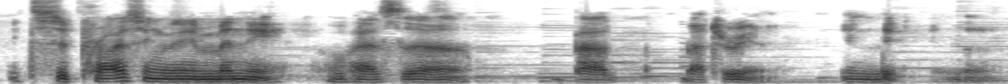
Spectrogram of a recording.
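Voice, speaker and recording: A man chatting casually on a livestream, trading slow, teasing banter with the host. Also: deep voice, fairly even intonation, soft background music, low-quality recording.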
